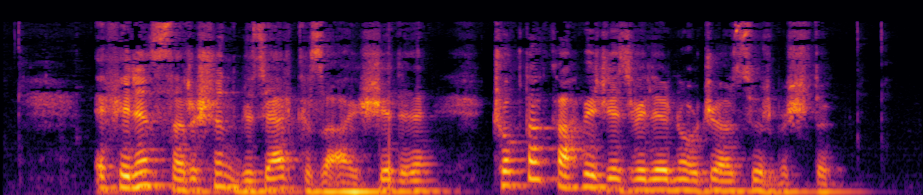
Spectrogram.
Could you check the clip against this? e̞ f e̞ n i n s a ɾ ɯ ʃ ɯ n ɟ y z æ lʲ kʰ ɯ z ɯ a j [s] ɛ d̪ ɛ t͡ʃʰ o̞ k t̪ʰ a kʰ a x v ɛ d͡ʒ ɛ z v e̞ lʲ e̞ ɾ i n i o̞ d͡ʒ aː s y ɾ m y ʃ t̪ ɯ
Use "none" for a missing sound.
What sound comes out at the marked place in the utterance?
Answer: ʃ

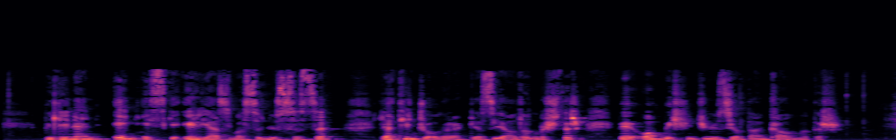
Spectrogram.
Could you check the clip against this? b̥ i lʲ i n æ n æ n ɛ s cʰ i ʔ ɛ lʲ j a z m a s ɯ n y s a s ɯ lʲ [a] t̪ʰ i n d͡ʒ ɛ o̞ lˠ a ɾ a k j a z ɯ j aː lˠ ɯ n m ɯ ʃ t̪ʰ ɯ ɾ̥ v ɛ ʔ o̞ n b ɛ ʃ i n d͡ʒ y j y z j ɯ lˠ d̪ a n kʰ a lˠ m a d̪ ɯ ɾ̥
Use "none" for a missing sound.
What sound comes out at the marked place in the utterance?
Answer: a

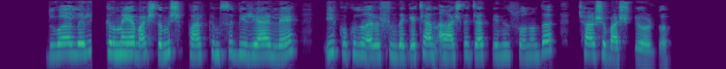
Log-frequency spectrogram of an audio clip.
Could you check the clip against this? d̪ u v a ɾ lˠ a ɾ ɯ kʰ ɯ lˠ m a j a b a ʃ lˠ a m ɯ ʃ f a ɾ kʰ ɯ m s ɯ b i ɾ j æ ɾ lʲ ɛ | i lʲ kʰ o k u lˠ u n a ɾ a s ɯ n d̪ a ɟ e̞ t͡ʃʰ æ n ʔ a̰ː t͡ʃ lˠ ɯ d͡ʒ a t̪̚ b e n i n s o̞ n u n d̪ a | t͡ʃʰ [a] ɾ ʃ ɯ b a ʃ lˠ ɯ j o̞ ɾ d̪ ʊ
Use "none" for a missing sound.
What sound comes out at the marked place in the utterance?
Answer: a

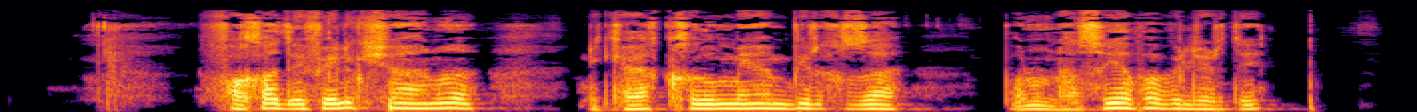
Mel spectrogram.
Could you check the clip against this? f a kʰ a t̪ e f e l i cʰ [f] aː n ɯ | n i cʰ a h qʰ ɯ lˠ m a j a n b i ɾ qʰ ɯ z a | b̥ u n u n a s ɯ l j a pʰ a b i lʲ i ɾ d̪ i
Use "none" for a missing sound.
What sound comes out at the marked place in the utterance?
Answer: ʃ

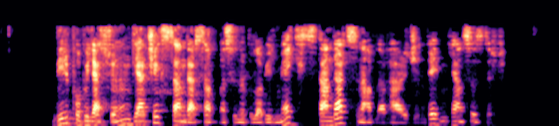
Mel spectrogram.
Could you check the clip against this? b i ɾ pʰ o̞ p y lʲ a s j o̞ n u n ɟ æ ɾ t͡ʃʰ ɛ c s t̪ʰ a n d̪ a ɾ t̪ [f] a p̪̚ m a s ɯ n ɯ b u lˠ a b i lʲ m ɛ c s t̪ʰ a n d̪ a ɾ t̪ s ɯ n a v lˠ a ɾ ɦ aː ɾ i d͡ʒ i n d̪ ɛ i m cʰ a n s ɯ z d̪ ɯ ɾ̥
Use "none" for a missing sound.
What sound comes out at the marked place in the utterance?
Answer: s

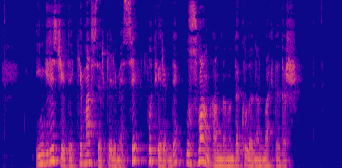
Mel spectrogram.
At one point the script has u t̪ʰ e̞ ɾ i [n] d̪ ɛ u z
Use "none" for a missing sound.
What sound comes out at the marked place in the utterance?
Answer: m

